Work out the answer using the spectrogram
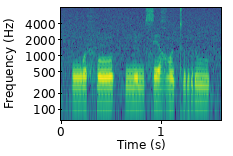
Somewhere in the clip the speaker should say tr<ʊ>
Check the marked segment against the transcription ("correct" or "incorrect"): incorrect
